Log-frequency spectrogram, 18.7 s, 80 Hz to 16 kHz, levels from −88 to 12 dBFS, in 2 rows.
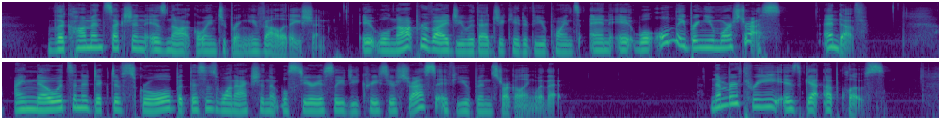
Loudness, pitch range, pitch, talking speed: -29 LUFS, 155-195 Hz, 170 Hz, 180 wpm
